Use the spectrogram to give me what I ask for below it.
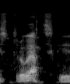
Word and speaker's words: Strugatsky: Sí, Strugatsky, lo he pronunciado bien.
